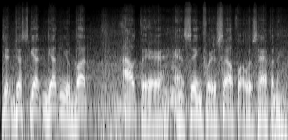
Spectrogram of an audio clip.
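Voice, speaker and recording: An older American man, a retired military officer, answering interview questions in a halting, blunt, plainspoken way. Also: on the low side, animated, creaky, heavy background noise. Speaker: retired Army colonel, interviewee. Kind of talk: unscripted interview.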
